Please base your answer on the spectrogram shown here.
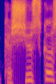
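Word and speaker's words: Kościuszko: So much so that he actually establishes, and I'm about to butcher this, the Kosciuszko Squadron. Kosciuszko Squadron, I think.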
